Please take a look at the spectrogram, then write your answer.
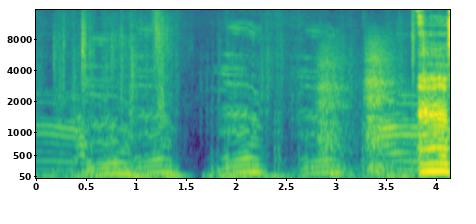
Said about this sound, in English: First of all, we have a bunch of cow, which is good.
